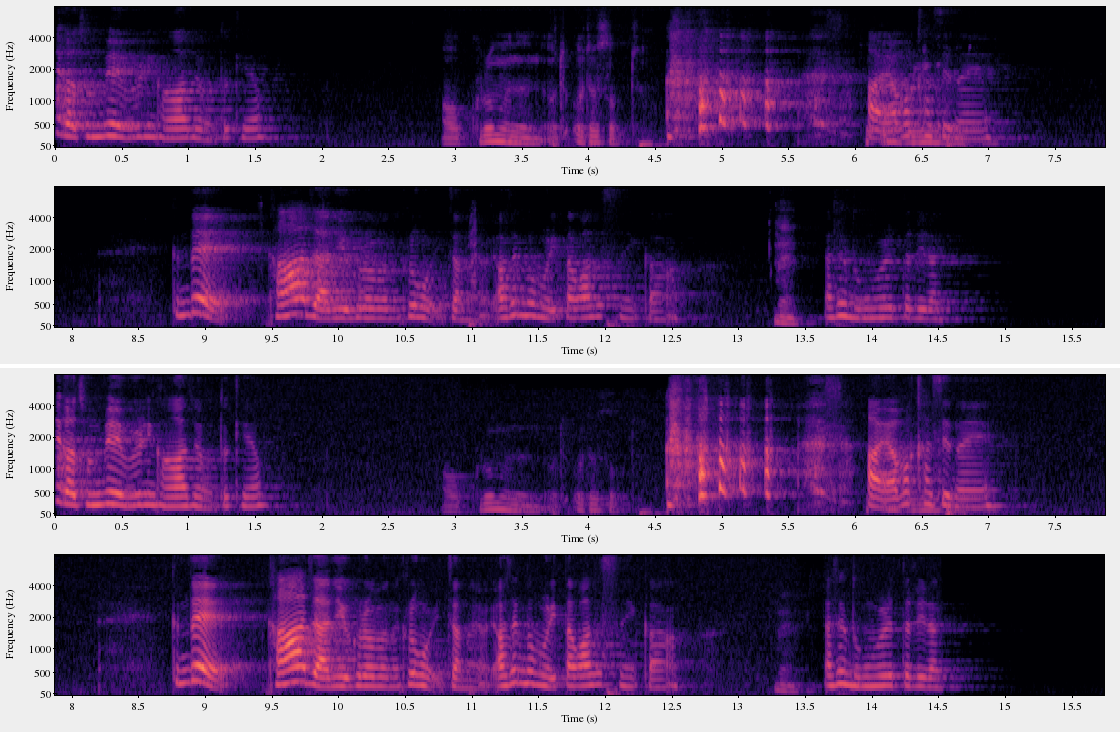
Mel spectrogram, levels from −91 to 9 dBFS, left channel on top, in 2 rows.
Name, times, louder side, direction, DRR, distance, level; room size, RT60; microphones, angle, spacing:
voice 1, 0.0-1.6 4.6-7.1 8.8-9.2 9.5-12.6 13.6-14.5, right 5 dB, 60° right, 0.5 m, -34 dB
voice 2, 2.9-4.2 6.2-6.8 13.3-13.4, left 6 dB, 85° left, 0.4 m, -46 dB
9.2 x 5.8 x 7.0 m
head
